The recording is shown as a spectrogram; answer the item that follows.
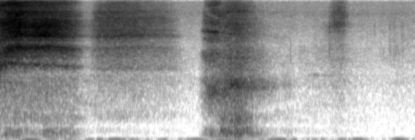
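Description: A woman breathing heavily into a close handheld microphone while weeping. There is a long exhale at the start, then a second, shorter breath about two seconds in.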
